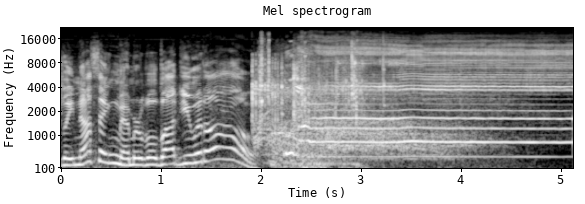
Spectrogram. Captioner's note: screaming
